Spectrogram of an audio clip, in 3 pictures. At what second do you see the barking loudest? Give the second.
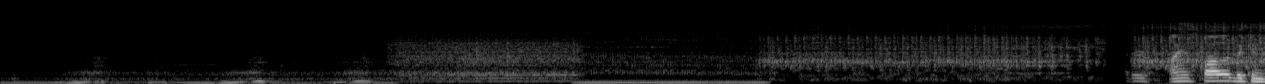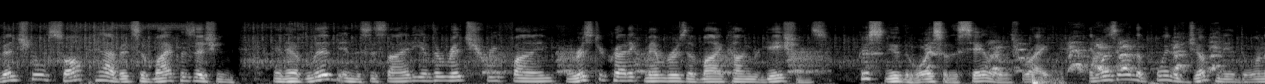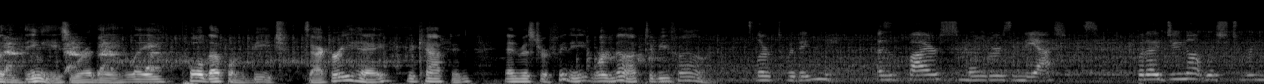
24 s.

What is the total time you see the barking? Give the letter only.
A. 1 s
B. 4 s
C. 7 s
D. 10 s
D.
